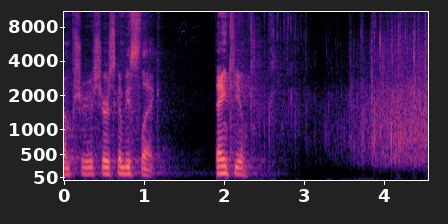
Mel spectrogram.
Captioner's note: applause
